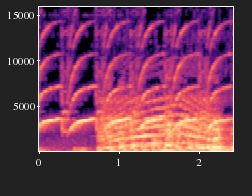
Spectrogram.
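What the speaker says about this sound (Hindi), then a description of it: "कभी भी स्टक हो जाए तो ये जो अलार्म है इसको कर देना है" A lift emergency alarm in a high-rise building rings as a loud, steady electronic tone with gliding pitch, starting briefly, dropping out for a moment, then sounding continuously close by.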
